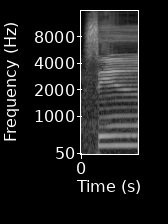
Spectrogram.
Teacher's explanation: nun ini disamarkan tidak jelas ke n juga tidak jelas ke ung ya. Tapi sin jadi ee disamarkan nunnya siap-siap mau baca huruf sya. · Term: yakhfa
